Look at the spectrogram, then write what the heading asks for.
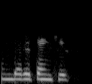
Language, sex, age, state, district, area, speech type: Goan Konkani, female, 30-45, Goa, Quepem, rural, conversation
